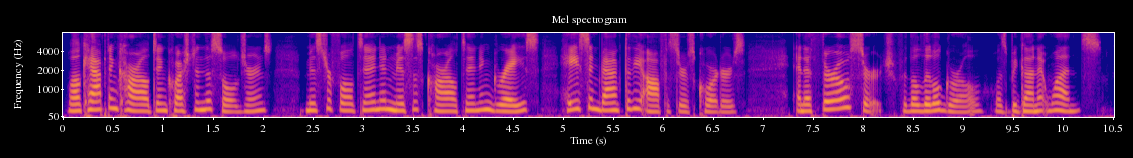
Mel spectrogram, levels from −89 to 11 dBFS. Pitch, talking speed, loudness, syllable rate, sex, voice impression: 240 Hz, 175 wpm, -19 LUFS, 5.4 syllables/s, female, feminine, slightly young, tensed, powerful, bright, clear, fluent, slightly cute, friendly, lively, slightly sharp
